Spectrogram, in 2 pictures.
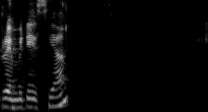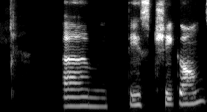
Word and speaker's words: Qigong: as Qigong right not Qui-Gon yes yes so yes they're called uh Qigong but they can be pronounced key it depends on the language in Chinese it's Chi in Japanese it's key so that is all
